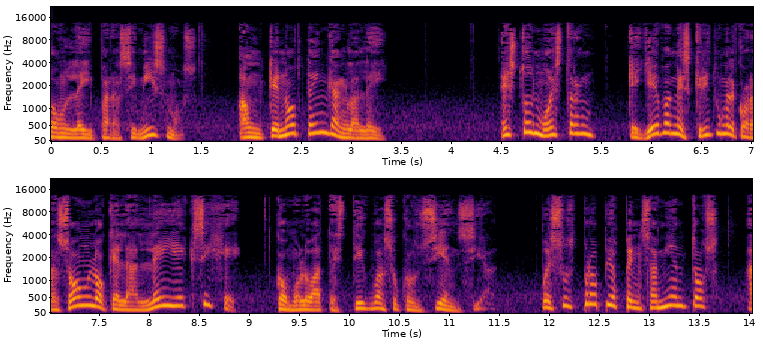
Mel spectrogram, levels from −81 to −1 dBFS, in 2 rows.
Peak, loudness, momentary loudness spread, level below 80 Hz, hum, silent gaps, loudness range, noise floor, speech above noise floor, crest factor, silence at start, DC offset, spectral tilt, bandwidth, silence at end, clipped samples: -4 dBFS; -20 LUFS; 10 LU; -54 dBFS; none; none; 3 LU; -53 dBFS; 33 dB; 18 dB; 0 s; under 0.1%; -5 dB/octave; 14 kHz; 0 s; under 0.1%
